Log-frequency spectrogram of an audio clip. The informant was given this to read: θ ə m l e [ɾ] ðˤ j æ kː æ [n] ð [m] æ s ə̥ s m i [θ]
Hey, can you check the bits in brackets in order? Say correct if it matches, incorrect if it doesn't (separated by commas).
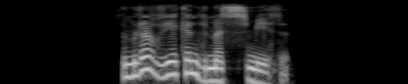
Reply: correct, correct, correct, correct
